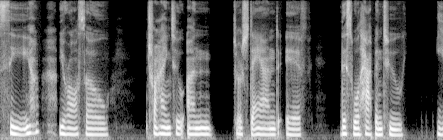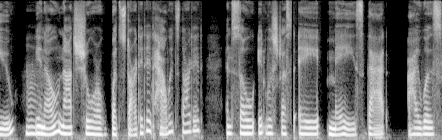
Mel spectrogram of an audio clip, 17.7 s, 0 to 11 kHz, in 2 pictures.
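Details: Stuttering in an adult woman, a caregiver who became full-time at 29, who self-reports having a stutter in conversational speech.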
